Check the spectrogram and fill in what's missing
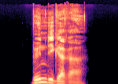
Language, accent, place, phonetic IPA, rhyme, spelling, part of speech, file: German, Germany, Berlin, [ˈbʏndɪɡəʁɐ], -ʏndɪɡəʁɐ, bündigerer, adjective, De-bündigerer.ogg
- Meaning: inflection of bündig: 1. strong/mixed nominative masculine singular comparative degree 2. strong genitive/dative feminine singular comparative degree 3. strong genitive plural comparative degree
